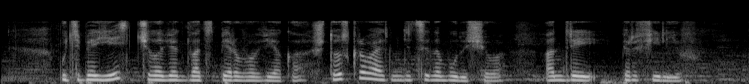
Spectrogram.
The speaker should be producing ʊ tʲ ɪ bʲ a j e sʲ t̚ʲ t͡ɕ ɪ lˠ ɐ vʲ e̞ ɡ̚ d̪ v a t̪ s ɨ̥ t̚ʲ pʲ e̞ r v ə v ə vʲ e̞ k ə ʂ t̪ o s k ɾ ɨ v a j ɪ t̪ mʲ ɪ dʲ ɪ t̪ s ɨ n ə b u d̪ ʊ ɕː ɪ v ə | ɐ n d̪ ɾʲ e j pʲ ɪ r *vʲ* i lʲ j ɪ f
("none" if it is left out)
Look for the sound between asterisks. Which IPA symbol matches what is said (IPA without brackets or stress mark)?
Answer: fʲ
